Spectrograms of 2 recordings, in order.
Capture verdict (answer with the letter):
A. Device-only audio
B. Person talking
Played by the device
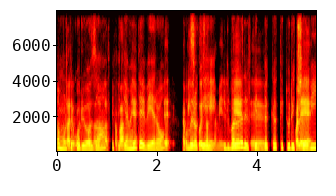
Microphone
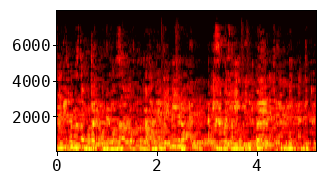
A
